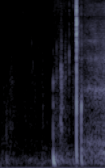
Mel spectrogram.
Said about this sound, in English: Sip of the day.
